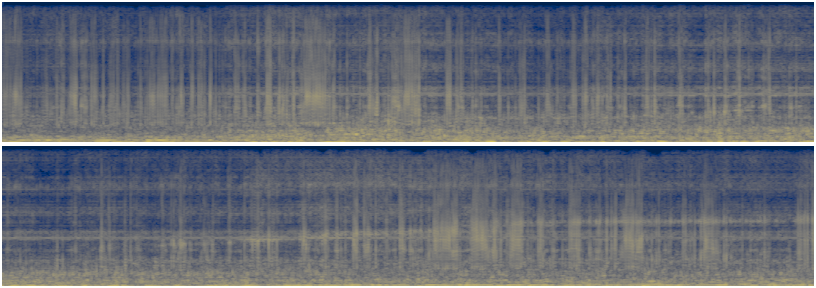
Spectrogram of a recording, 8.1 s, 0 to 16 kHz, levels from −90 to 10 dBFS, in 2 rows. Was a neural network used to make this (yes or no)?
yes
